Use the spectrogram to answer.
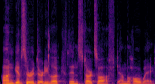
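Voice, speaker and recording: A man reading stage directions as scripted narration in a measured, descriptive way. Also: on the low side, expressive. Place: virtual read, recorded remotely.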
